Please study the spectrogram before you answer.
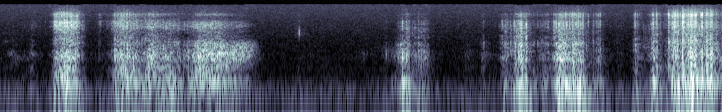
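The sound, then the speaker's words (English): A mustache is rubbed close against a microphone for ASMR, giving faint, bristly scratching and crackling rustles in uneven bursts, with a brief quiet gap in the middle and no voices. “Let me give them the mustache ASMR real quick.”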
